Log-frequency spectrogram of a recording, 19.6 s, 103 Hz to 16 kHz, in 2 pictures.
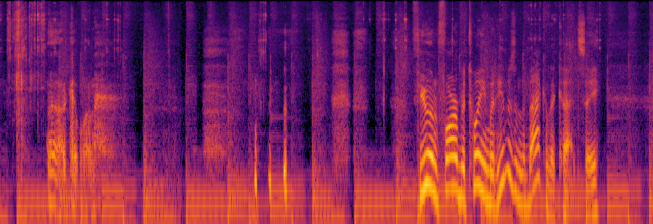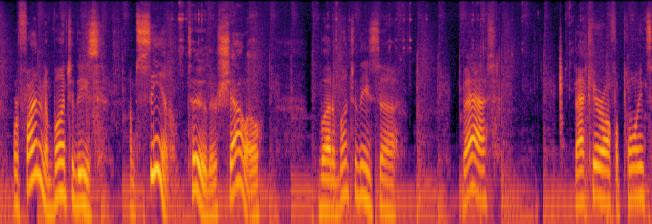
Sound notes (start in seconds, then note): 1.4 sighs; 3.7 chuckles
